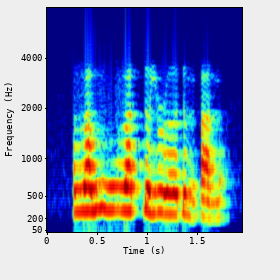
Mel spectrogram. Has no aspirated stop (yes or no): yes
